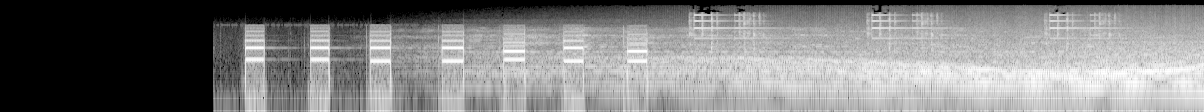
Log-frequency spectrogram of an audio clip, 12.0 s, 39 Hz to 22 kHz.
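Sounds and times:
sustained synth pad: 4.0s - 12.0s
high chiming figure: 6.9s - 11.6s.

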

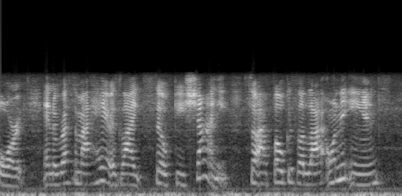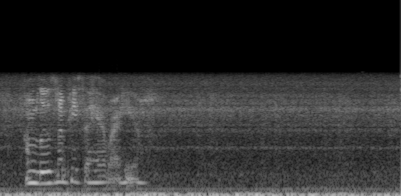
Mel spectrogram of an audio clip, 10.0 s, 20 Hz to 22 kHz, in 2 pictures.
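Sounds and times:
room noise hum and hiss: 0.0s - 10.0s.

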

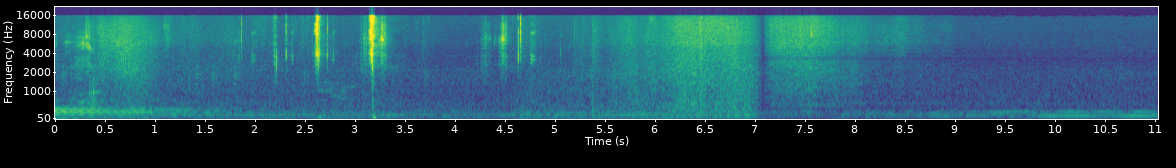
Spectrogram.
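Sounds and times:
lighter clicks: 1.9s - 3.4s.

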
